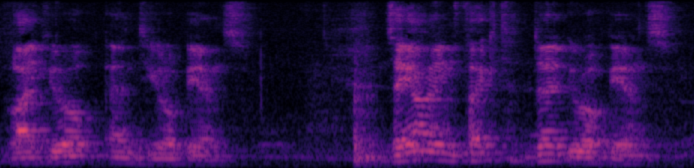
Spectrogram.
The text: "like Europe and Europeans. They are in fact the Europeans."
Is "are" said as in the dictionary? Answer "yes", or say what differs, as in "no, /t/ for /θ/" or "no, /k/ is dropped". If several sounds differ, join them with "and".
yes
